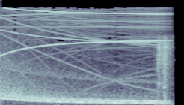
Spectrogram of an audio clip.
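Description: Synthesized laser-beam sound effect: a cluster of electronic tones that have swept down in pitch settles into a loud, low steady hum with thin high tones above it.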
